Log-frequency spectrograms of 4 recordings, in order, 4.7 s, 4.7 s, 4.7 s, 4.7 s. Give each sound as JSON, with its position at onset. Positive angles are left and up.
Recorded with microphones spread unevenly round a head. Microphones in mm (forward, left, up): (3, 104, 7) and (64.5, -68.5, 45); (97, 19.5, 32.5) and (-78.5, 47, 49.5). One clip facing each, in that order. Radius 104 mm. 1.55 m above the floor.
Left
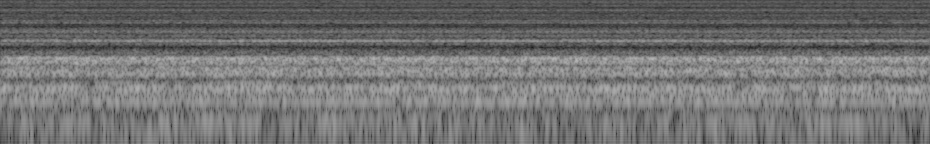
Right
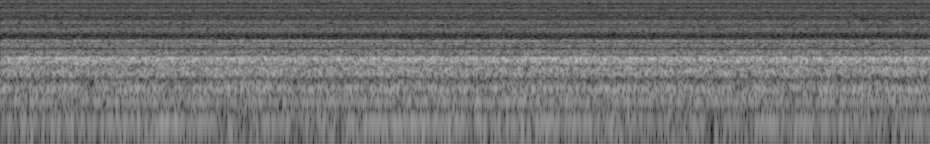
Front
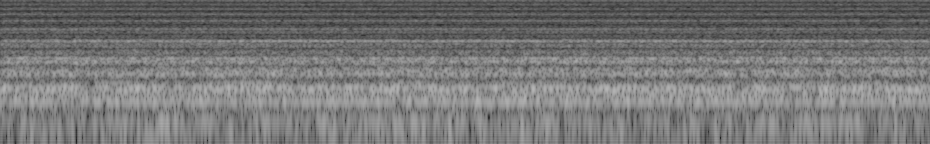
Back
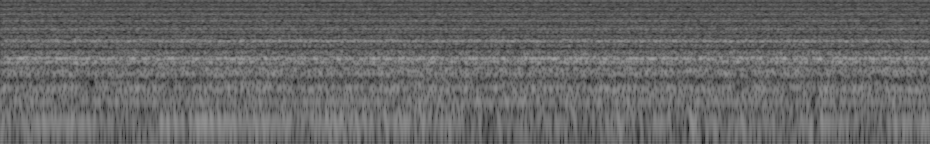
{"t": 0.0, "sound": "a machine running", "azimuth_deg": 30}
